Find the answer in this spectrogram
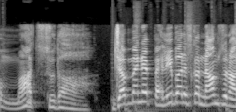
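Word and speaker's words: Matsuda: धीरे धीरे बोलूं तो मात्सुदा।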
